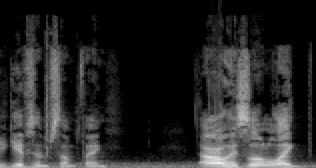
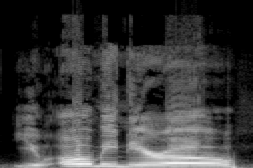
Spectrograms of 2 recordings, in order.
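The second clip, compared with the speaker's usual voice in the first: louder, smug line; smug tease; 3 semitones higher, 7 dB louder, slower than usual. Acted. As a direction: tease the rescued rival. Rescuer teasing.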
